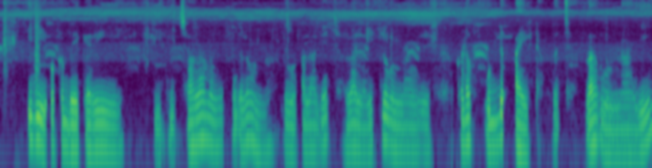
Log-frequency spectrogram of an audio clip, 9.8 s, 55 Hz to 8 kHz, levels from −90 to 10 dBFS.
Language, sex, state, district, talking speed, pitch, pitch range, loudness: Telugu, male, Andhra Pradesh, Sri Satya Sai, 110 wpm, 100 Hz, 95-115 Hz, -24 LUFS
